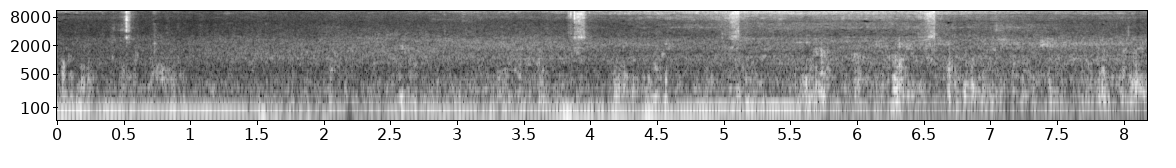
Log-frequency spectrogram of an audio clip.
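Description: Wind rumbling on the microphone of a camera riding on a moving car, over the car's road and engine noise; the rumble eases about five seconds in.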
